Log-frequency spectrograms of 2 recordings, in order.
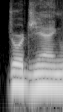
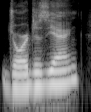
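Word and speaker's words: Georges Niang: I called him Georges Yang. Georges. Yeah, I pronounced the S.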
